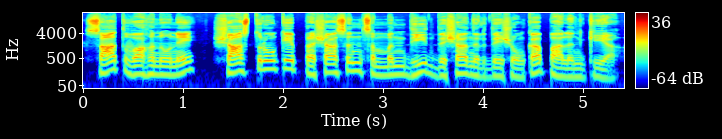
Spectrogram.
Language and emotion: Hindi, neutral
